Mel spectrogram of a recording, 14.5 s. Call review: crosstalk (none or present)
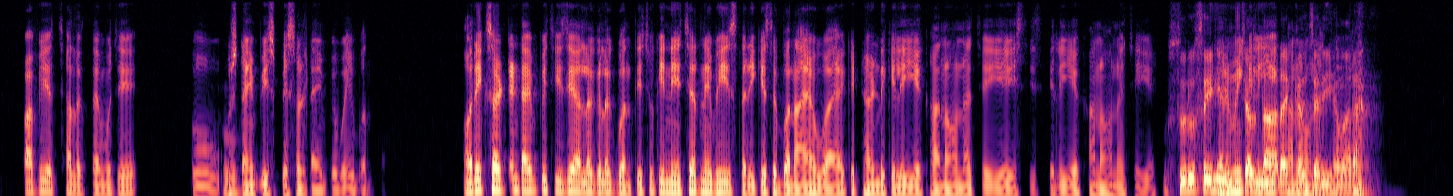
present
